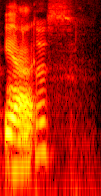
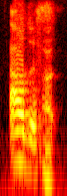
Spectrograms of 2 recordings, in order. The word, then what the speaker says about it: Aldous: Aldous Huxley. He wrote Brave New World. And he Really? – Is it Aldous? – Aldous, sorry.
